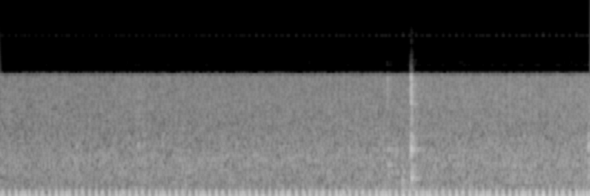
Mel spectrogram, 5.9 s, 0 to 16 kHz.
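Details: WWII-era Singer 15-91, internal can motor and worm gear drive, sewing thick split leather; even stitching beat about two and a half per second under steady motor hum, never bogging; healthy.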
